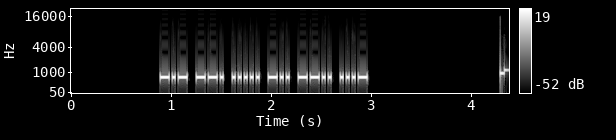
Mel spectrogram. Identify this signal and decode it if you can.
Morse code, heard as a keyed tone, about 40 wpm, 700 Hz. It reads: KG5DZV
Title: USA Call Signs - 6 Characters - 3x Character Spacing - 40wpm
